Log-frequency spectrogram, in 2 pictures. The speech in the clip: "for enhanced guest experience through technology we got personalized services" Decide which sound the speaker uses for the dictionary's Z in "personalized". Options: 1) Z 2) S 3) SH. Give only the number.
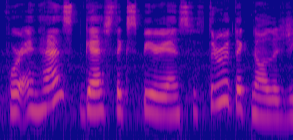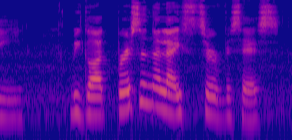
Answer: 2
